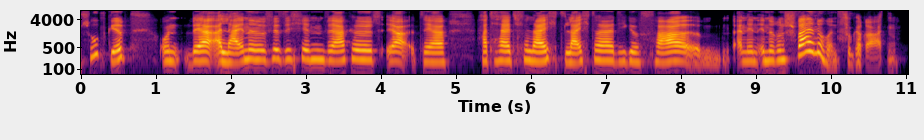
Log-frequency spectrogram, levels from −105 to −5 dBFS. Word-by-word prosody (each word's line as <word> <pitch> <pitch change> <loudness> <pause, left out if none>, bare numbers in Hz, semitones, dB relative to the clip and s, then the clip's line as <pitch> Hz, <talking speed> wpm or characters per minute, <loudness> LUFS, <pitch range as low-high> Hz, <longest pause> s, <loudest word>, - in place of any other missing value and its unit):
Schub 295 +4 -9
gibt. 220 +5 0 0.4
Und 185 -1 -7
wer 190 0 +5
alleine 185 +4 +2
für 220 +3 -4
sich 215 +1 -11
hin 210 -1 -4
werkelt, 205 +1 0
ja, 185 -1 +2 0.2
der 175 -1 +1 0.4
hat 185 0 -5
halt 190 -1 +2
vielleicht 195 -1 +1
leichter 195 +3 +1
die 180 0 -14
Gefahr, 185 - +2
ähm, - - -17 0.2
an 190 -1 -5
den 185 -1 -6
inneren 195 +2 -5
Schweinehund 340 - +3
zu - - -12
geraten. - - -9
195 Hz, 130 wpm, -25 LUFS, 185-210 Hz, 0.4 s, wer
